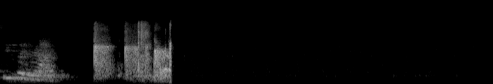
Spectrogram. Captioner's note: applause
